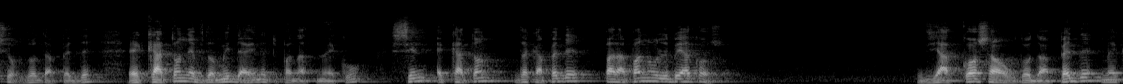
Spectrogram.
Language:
Greek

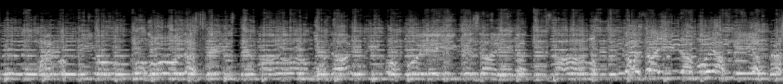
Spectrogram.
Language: Romanian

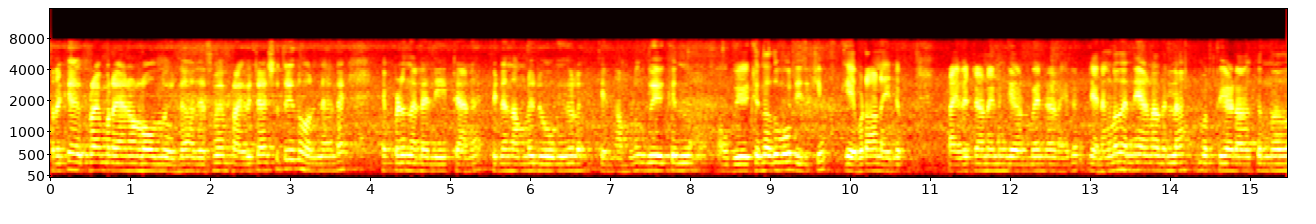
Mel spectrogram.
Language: Malayalam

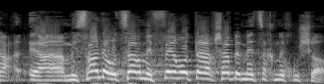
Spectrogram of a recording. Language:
Hebrew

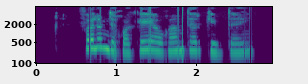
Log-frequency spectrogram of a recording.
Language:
Pashto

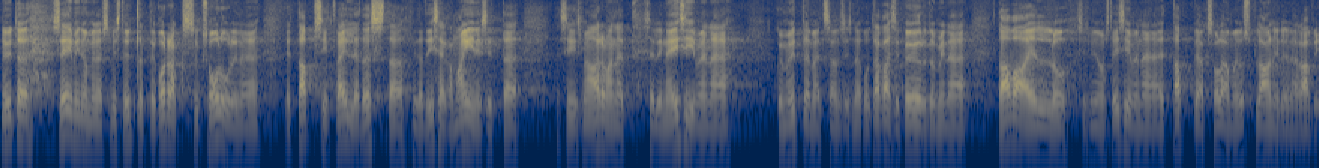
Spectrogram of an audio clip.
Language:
Estonian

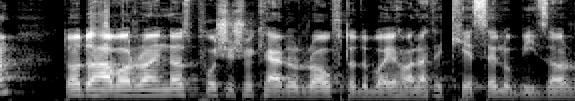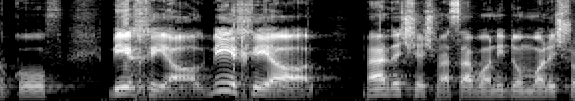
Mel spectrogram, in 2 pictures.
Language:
Persian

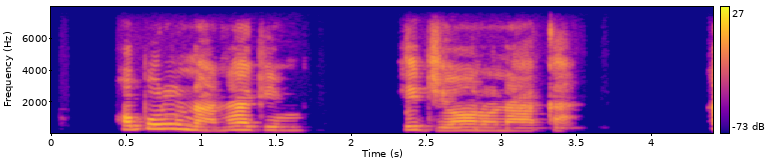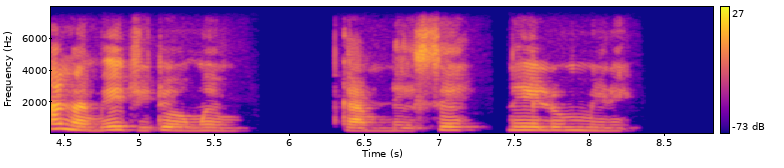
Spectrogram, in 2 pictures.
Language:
Igbo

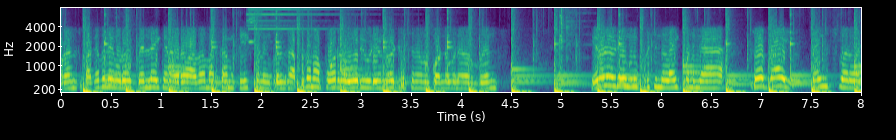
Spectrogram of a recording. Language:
Tamil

